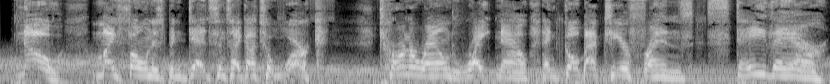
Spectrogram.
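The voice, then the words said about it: Hoarse panicked screaming. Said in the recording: “My voice, hoarse with sudden panic, screamed at her.”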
